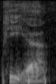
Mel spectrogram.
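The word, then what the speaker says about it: p̂: proportion um P hat and we pronounce that P hat that's the sample proportion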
